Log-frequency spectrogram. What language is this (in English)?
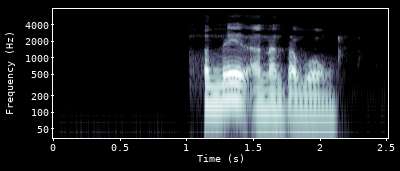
Thai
